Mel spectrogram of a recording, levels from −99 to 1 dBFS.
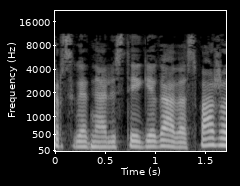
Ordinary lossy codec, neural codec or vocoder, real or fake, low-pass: MP3, 48 kbps; none; real; 19.8 kHz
